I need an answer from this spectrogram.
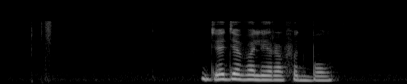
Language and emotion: Russian, neutral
